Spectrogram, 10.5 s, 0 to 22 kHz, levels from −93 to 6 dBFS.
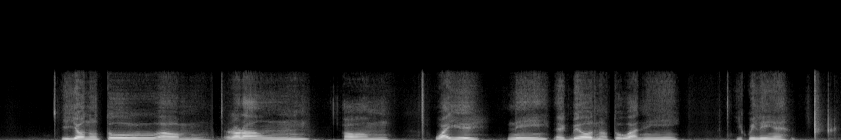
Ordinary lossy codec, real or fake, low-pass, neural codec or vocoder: none; fake; 10.8 kHz; codec, 16 kHz in and 24 kHz out, 0.9 kbps, LongCat-Audio-Codec, fine tuned four codebook decoder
